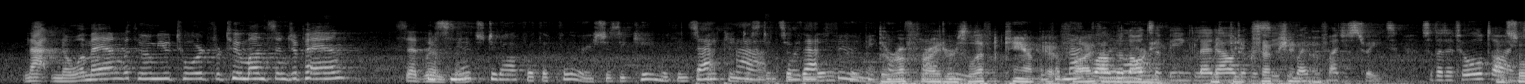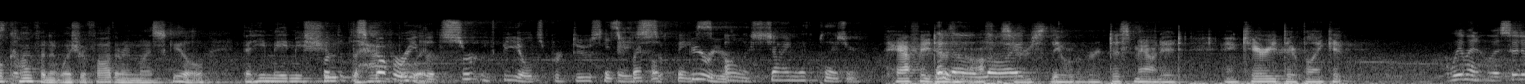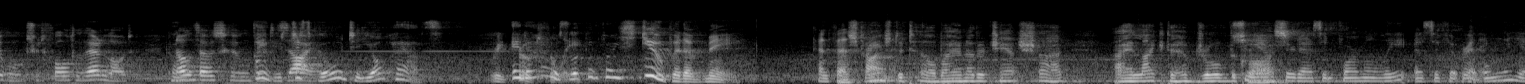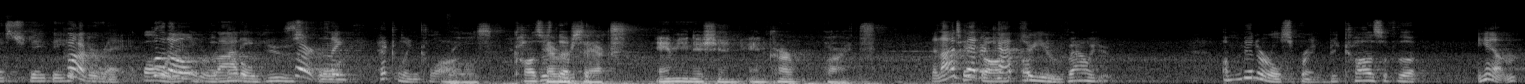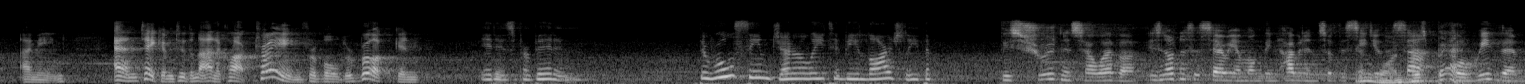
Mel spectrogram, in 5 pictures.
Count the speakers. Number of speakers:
7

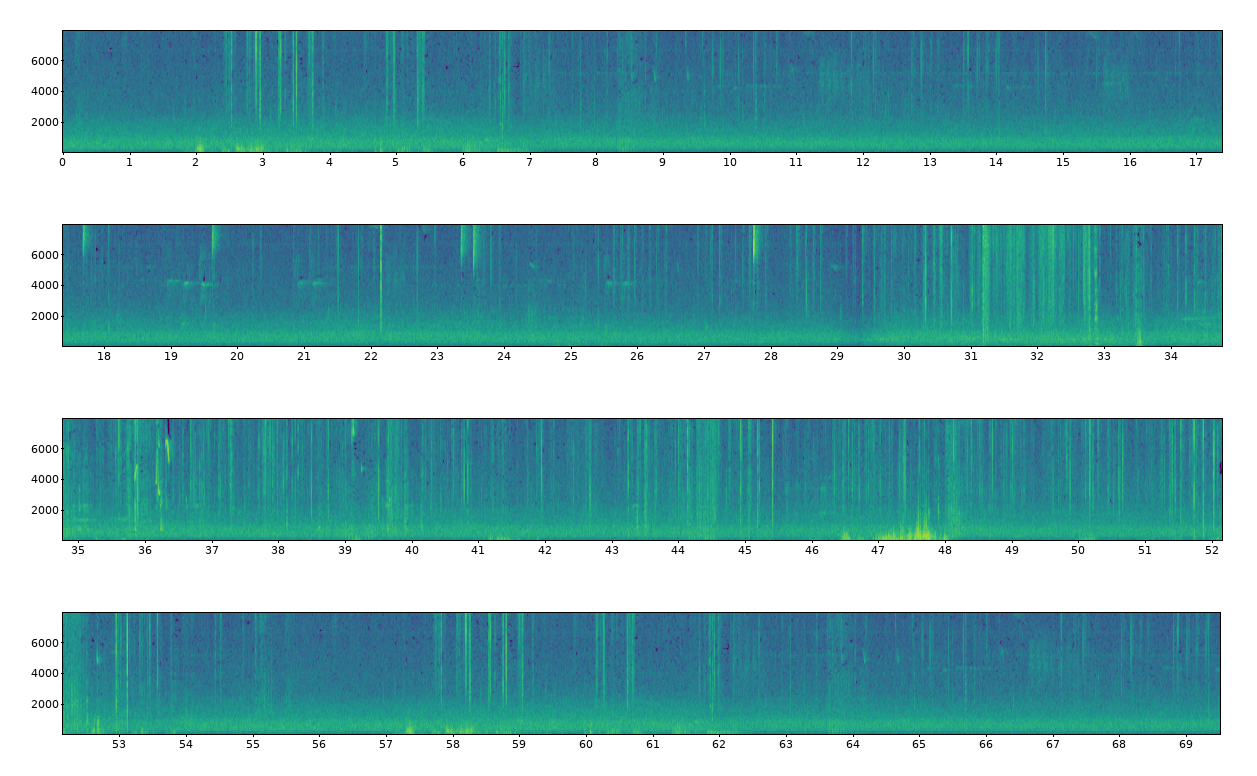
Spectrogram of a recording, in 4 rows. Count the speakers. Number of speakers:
0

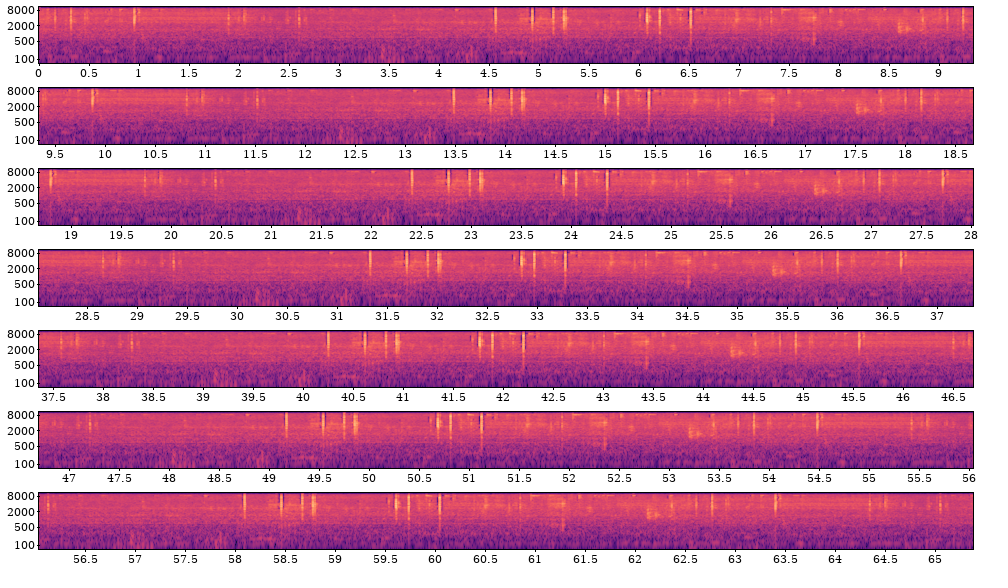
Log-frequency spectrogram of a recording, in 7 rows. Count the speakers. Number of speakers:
0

